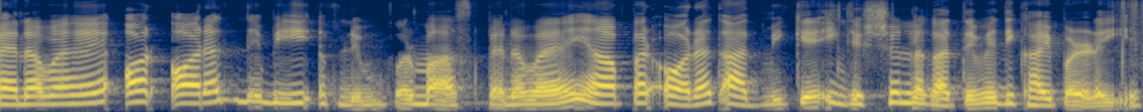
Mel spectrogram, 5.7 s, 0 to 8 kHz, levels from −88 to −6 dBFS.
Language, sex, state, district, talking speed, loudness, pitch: Hindi, female, Uttar Pradesh, Hamirpur, 270 wpm, -16 LUFS, 220 Hz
